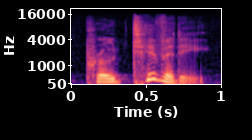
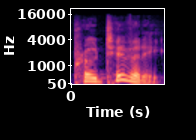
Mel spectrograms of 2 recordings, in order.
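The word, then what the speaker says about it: Protiviti: sponsor on his shirt was protivity and you probably didn't even know how to say it you just saw the words but it's productivity now most people have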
